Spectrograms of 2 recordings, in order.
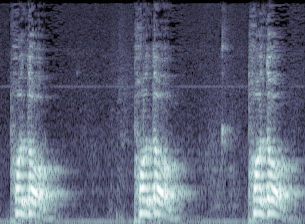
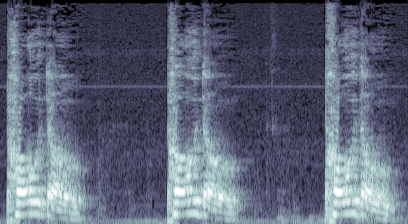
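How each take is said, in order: First: 포도 with even syllables, no stress; Korean syllable-timed podo. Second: 포도 with aspirated p and stress on the first syllable; English stressed podo. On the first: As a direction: say 포도 flat, each syllable equal. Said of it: "한국어입니다". (한국어식으로 음절마다 고르게 포도) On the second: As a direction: puff air on 포 and let 도 fall away. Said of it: "영어로 발음을 해보면". (영어식으로 첫 음절에 강세 주고 공기 많이 포도) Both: Shown as a demonstration.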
